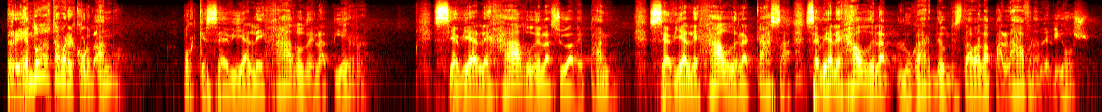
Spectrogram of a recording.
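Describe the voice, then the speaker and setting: A man preaching a passionate sermon as pastor, rising to loud high cries and dropping to near-whispers. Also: lively intonation, quick pace, breathy edge.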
